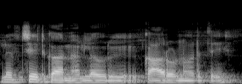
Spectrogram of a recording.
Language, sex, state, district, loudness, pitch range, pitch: Tamil, male, Tamil Nadu, Nilgiris, -17 LUFS, 90-105 Hz, 95 Hz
